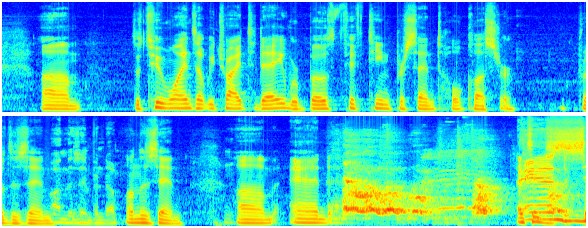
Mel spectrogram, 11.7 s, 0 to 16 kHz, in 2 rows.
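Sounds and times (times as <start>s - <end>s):
speech: 0.4s - 9.5s, 11.0s - 11.6s
corgi barking: 9.2s - 11.6s.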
